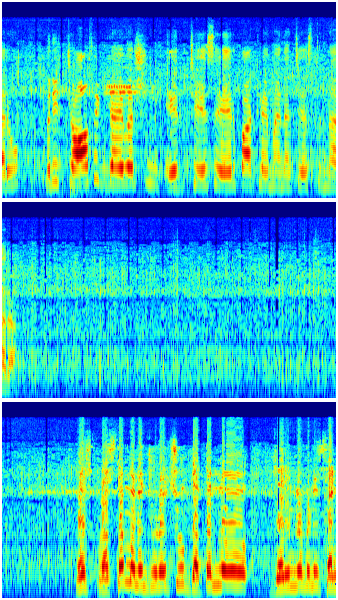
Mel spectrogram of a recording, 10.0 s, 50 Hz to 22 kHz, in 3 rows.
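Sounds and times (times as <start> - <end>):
heavy rain on a road: 0.0 - 10.0
traffic on wet road: 0.0 - 10.0.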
